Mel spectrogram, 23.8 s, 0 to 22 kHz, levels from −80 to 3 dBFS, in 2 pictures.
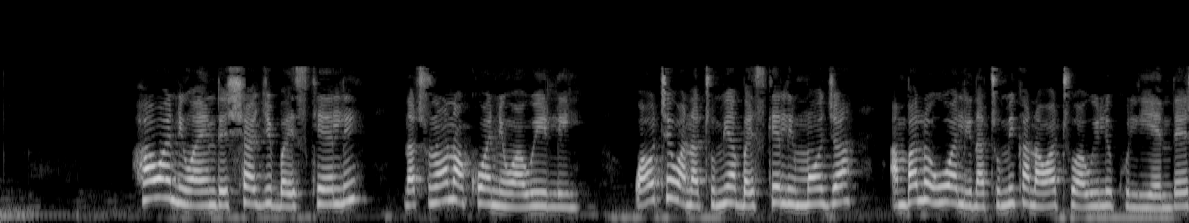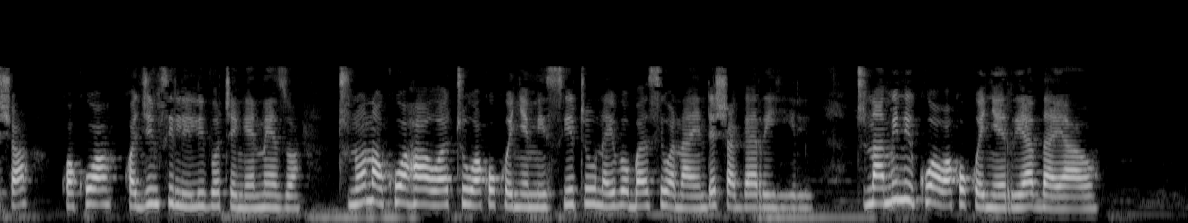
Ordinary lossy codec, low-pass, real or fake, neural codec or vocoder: MP3, 32 kbps; 7.2 kHz; real; none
